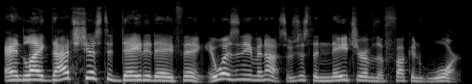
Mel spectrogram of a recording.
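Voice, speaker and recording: A man's voice: high-pitched, brisk, sharp tone, no room sound. An American man in a blunt, combative, profane livestream rant, speaking unscripted into a close mic. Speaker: livestream commentator.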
